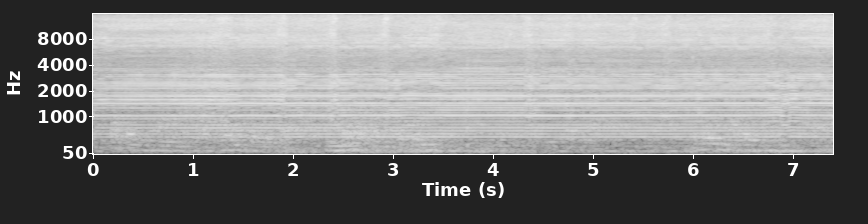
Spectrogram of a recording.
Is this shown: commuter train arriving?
no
